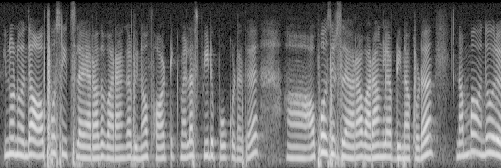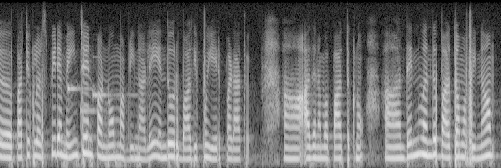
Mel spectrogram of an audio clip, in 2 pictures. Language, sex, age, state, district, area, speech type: Tamil, female, 18-30, Tamil Nadu, Tiruvarur, urban, spontaneous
